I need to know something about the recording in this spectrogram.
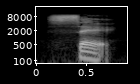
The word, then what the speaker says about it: sais: Okay, final S not pronounced, and then you get this A-I-E, okay. Je sais. Sais.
